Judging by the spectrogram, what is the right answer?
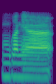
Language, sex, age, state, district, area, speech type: Bodo, male, 18-30, Assam, Kokrajhar, rural, conversation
